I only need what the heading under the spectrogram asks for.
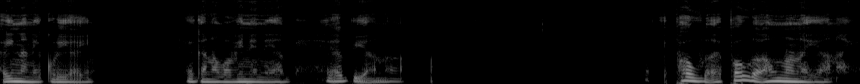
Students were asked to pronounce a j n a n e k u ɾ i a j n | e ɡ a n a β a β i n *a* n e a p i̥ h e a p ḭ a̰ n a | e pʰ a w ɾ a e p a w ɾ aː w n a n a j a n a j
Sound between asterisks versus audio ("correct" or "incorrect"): incorrect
